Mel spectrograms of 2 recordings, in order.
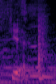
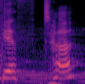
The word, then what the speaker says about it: GIF: Like GIF, a gift. If you put a T at the end, GIF it'd be is a a gift. peanut butter. GIF is peanut butter and spelled with a J.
